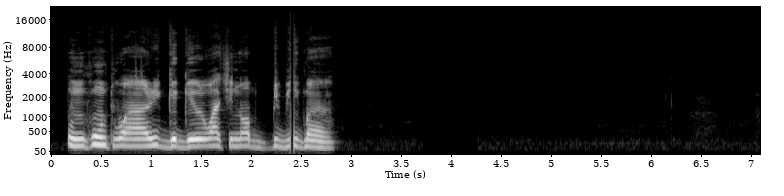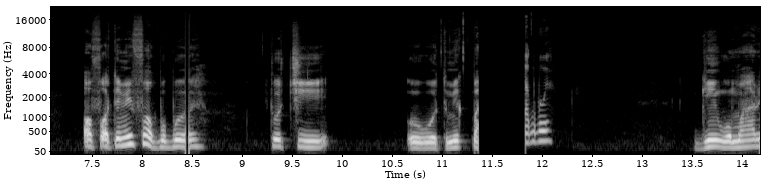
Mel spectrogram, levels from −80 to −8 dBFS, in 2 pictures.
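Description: A speech clip with three kinds of fault. Short silences from a gap at a join of encoded pieces open at 2.40 s and 8.44 s, each about 36 to 37 ms, six seconds apart. Separately encoded pieces were joined with their start delay and end padding left in. Two playback stalls cut the sound mid-flow. The first runs from 3.73 to 4.28 s, about 544 ms. The second runs from 11.36 to 11.84 s, about 471 ms, right after "owe temi kpa". The player likely ran out of data. Each stall is followed by catch-up at higher speed. From 4.28 to 7.28 s, around "owa temi fo gbo", playback runs at 1.1 times speed, with pitch up about a semitone and a half. From 11.84 to 12.31 s it runs at twice speed, with pitch up roughly ten semitones, before dropping back to normal.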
